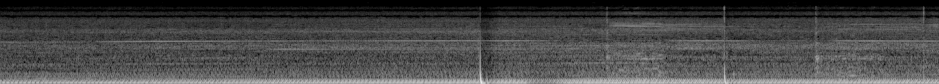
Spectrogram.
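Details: 1990 Ford F150 with 351 V8, first start in years, lopes at a steady low idle with sharp clicks, running only on sprayed starting fluid; fuel delivery suspect.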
